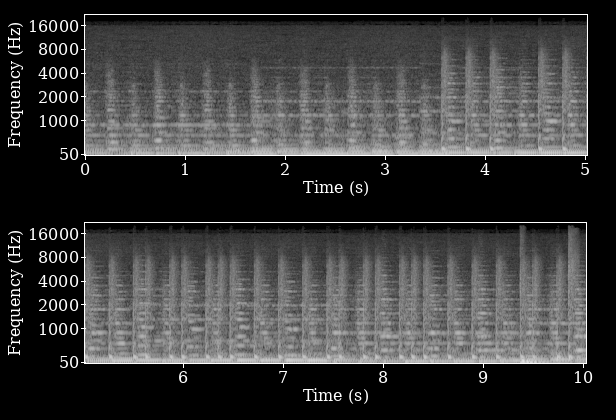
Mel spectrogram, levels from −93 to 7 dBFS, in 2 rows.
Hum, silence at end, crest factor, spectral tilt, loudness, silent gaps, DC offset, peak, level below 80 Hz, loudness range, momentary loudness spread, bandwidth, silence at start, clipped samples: none; 0 s; 18 dB; -5.5 dB/octave; -21 LUFS; none; under 0.1%; -2 dBFS; -26 dBFS; 3 LU; 6 LU; 18 kHz; 0 s; under 0.1%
